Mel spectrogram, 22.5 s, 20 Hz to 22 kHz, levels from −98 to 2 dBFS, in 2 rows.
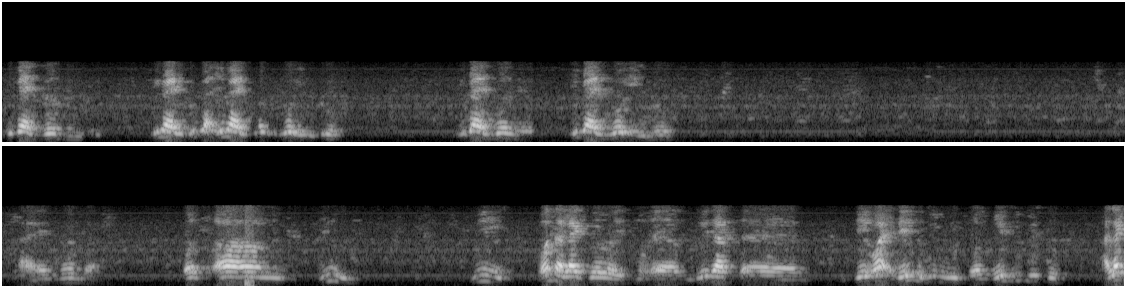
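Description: From start to finish the speech sounds thin and boxed in, with nothing below about 300 Hz or above 3.7 kHz. A fine granular hiss sits under it, and s sounds come out scratchy and rough. This is the Bluetooth CVSD headset codec. It encodes each sample as a single up-or-down bit with an adaptive step size, so fast, bright sounds outrun the step and smear into distortion. The plainly audible damage fits a 64 kbps narrowband link.

From 13.66 to 13.75 s a short burst of rushing, crackly noise breaks through the speech, with no sharp clicks. These are bit errors on a Bluetooth voice link, at a rate of around one and a half percent. Because every CVSD bit carries the same small weight and its error fades out quickly, the corruption comes through as a brief wash of grainy noise rather than loud pops.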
